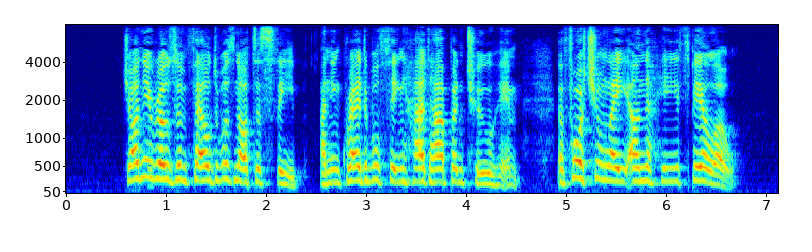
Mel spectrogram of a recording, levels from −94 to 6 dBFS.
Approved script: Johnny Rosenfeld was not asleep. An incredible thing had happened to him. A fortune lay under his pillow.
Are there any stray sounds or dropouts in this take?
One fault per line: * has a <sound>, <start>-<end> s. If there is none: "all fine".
all fine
